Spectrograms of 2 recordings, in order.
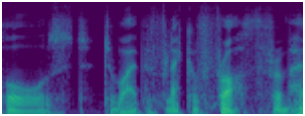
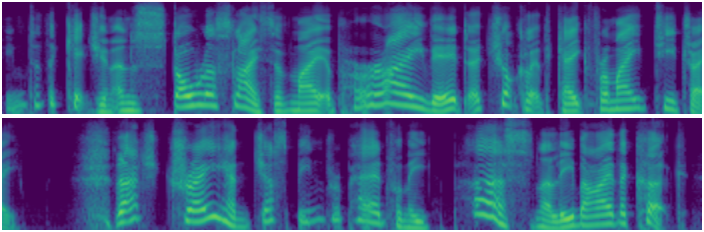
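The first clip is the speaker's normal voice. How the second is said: high, loud, ranting headmistress; furious Trunchbull; 13 semitones higher, 10 dB louder than usual. Acted. Headmistress accusing a boy of stealing cake, loud rant. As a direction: bellow the accusation like a tyrant.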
